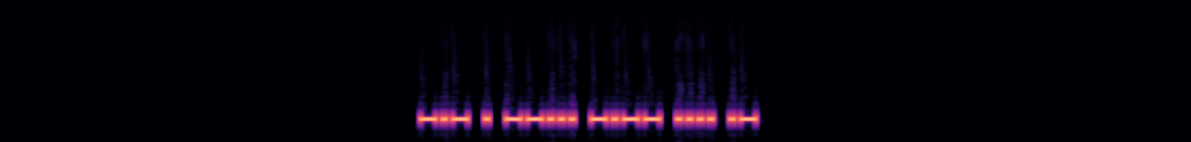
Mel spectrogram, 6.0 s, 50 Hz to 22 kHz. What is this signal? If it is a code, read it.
Morse code, heard as a keyed tone, about 46 wpm, 700 Hz. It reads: KE7YHA
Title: USA Call Signs - 6 Characters - Repeated 3x - 45wpm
